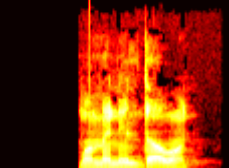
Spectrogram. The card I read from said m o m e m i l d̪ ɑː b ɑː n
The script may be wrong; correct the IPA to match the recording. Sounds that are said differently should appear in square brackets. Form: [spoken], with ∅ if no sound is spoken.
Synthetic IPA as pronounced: m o m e [n] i l d̪ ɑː [w] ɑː n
